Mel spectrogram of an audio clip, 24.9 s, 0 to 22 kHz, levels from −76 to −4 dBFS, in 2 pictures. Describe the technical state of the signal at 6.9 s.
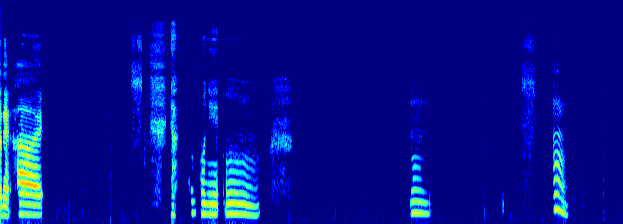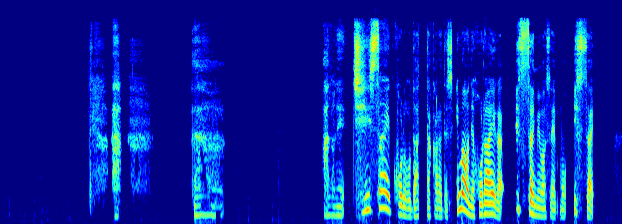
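At 6.9 s the speech has lost its top end, with nothing above 14.9 kHz, and codec artefacts are more prominent. The change arrived abruptly at 2.94 s with no gap and lasts until 8.94 s. This is an adaptive stream at a lower bitrate, consistent with a switch from AAC near 96 kbit/s to HE-AAC near 24 kbit/s.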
